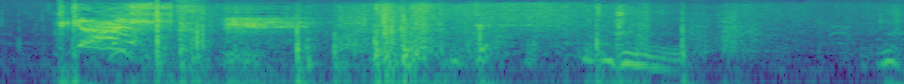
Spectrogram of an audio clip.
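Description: Men shout and scuffle.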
